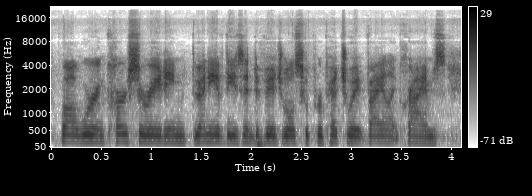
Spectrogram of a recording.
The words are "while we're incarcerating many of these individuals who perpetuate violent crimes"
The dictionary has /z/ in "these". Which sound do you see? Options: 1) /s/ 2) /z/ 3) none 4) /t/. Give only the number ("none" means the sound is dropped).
2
